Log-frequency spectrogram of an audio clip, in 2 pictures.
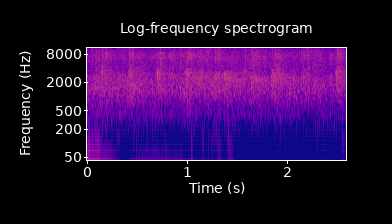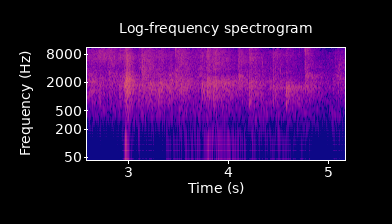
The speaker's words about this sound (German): Und jetzt ist der Moment, wo ihr klatschen dürft. Ja.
